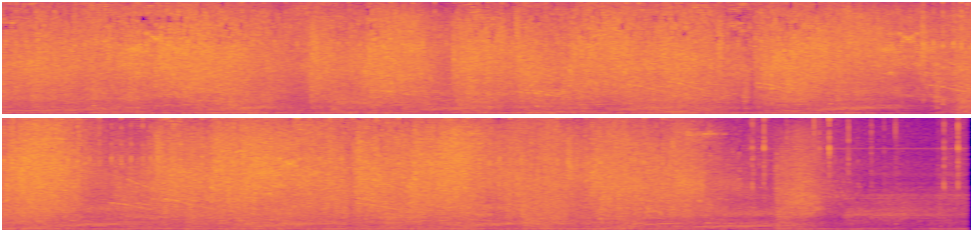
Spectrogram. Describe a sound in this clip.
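Game battle sounds clash and crackle.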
